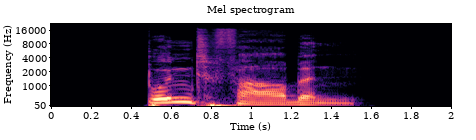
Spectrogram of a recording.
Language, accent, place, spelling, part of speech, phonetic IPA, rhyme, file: German, Germany, Berlin, buntfarben, adjective, [ˈbʊntˌfaʁbn̩], -ʊntfaʁbn̩, De-buntfarben.ogg
- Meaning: multicoloured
